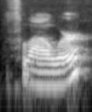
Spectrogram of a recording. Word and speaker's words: flower: It's the ow vowel plus our, flower.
